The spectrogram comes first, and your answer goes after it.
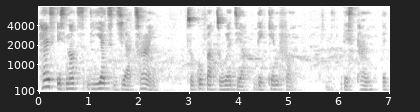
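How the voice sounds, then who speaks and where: A somewhat breathy woman with a Nigerian accent, her pitch very deep and low, her tone dark and mellow, with noticeable background noise. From Nigeria, Ebonyi State. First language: Igbo. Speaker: spiritual teacher and healer; spiritual teacher. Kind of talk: spiritual teaching video. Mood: earnest, explanatory. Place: home room. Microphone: webcam.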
